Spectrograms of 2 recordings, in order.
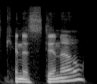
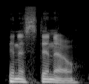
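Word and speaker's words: Kinistino: Oh, it's kinstino. So, it's not kinisto.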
